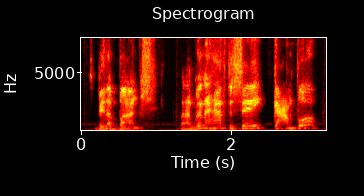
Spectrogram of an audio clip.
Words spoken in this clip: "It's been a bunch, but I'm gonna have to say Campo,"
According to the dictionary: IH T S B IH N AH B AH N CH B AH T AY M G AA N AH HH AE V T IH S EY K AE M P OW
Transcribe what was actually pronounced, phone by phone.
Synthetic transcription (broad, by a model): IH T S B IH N AH B AH N CH B AH T AY M G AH N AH HH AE F T IH S EY K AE M P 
